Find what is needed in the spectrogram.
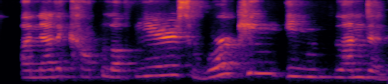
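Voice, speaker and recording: A woman with a Malaysian accent, bright, sharp tone and lively intonation, at a fairly slow pace. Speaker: toastmasters club member. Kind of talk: personal introduction speech.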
